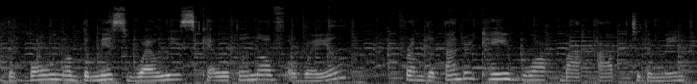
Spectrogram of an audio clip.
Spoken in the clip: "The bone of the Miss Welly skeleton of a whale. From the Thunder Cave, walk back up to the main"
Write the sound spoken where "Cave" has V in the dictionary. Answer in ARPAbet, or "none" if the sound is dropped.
B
